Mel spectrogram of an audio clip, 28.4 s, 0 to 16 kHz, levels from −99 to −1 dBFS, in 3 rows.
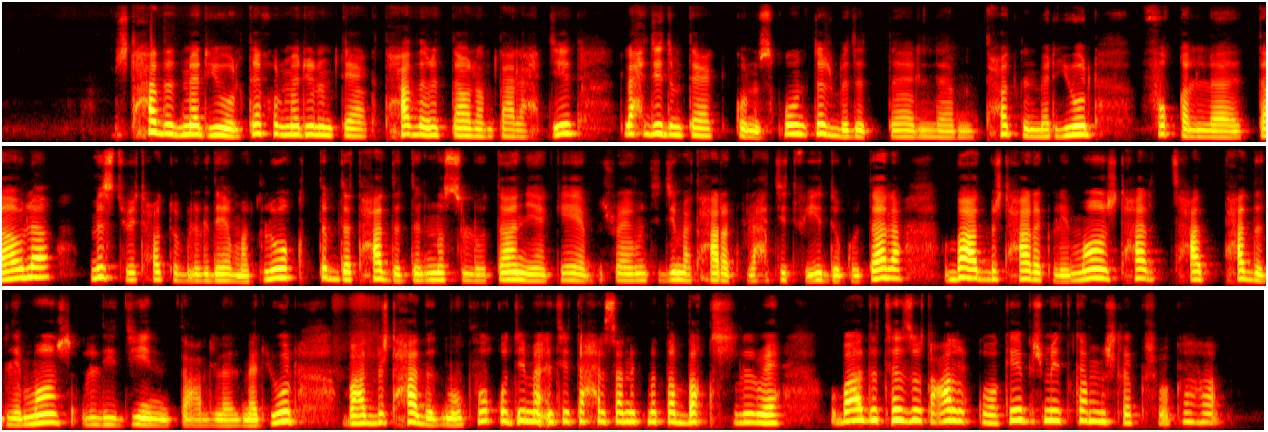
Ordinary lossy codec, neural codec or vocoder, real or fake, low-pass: none; none; real; 14.4 kHz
